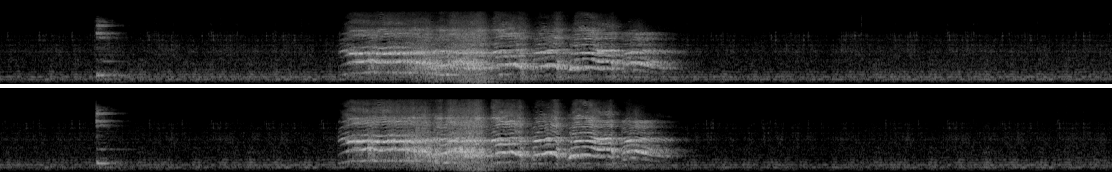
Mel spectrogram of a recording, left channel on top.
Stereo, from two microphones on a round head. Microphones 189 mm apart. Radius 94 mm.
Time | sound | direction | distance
1.0 | a cowbell | 25° right (ahead or behind) | 1.0 m
3.4 | crying | 60° right (ahead or behind) | 0.6 m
